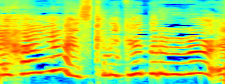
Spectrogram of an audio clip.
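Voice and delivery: very high-pitched mocking customer voice. Customer ordering at the drive-thru, high mocking imitation. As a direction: squeak out an order, trailing into nonsense syllables. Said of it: "And then they'd be like".

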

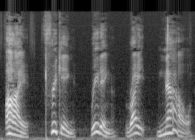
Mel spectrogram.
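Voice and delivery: slow, loud, word by word; loud, drawn-out mock outrage; exasperated outburst. Real, not acted. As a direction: punch out each word in disbelief. Reader reacts aghast to the story.

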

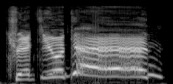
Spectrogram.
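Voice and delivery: high, slow, shouted taunt breaking into long laughter; gleeful high-voiced prankster; laughing, gloating boy. A narrator's reading. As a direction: crow over the trick, then cackle. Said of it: "the boy laughed".

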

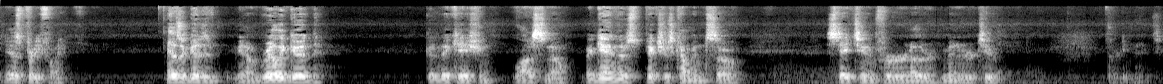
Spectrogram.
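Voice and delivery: normal talking voice

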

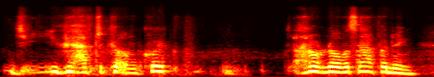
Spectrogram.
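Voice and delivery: high, urgent, stammered plea; panicked mother. Acted. Mary hurries the girls inside, high panicked voice. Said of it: "and she's like".

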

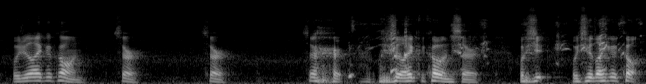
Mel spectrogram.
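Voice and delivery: lightly voiced, pestering cone seller; pleading vendor. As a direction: call after a customer, half laughing. Playing a cone seller hawking.

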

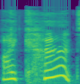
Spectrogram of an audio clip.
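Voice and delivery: small, high-pitched timid reply; timid little creature voice. A narrator's reading. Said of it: "said Birdling timidly".

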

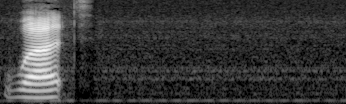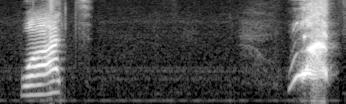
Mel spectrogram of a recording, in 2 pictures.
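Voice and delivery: disbelief climbing with each repeat; building disbelief. Real, not acted. Shocked by a plot twist.

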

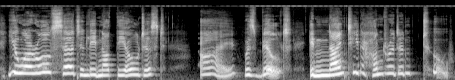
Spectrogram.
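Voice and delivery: high, loud correcting tone; strict old professor. A narrator's reading. Professor correcting the houses, high and stern. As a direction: set them all straight.

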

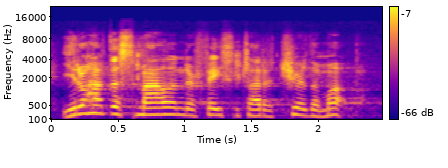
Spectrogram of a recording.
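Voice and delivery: ordinary delivery

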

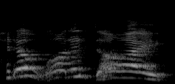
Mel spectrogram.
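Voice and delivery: slow, high, loud wail; screamed. A narrator's reading. Pig throwing himself to the ground, screamed. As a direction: wail it in despair, drawn out. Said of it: "screamed Wilbur".

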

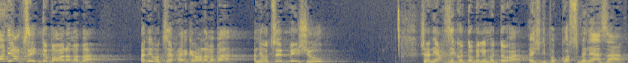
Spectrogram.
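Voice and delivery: high-pitched, insistent declaration; acted eager patron, pitched well up; eager rich man. Acting rich man's eager offer.

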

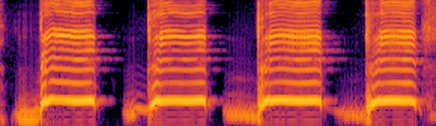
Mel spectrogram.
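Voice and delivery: bleep it out like a censor tone; censor beep. Pretend. Bleeping out swear words in mock outrage.

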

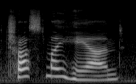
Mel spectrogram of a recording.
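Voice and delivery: ordinary delivery

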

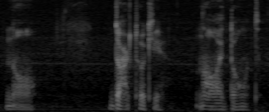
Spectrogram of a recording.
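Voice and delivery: ordinary talk

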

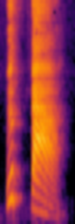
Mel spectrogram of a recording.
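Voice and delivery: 읍다 joined as 읍따, tense tt; read together. Shown as a demonstration. Teacher shows how it reads together, linked pronunciation. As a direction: run 읍다 into one word with a hard 따. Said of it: "Just pronounce".

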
